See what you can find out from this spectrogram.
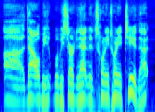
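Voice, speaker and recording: Co-hosting a casual podcast, a man rambles rapidly in a mid-range, steady voice, dropping in plenty of "uh" fillers. He sounds a little congested.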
